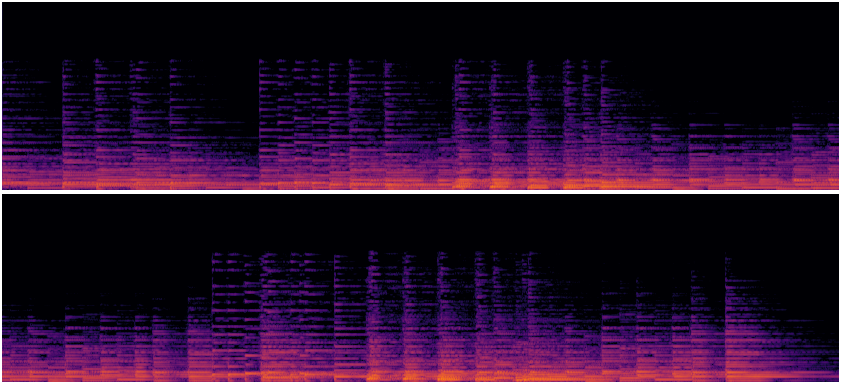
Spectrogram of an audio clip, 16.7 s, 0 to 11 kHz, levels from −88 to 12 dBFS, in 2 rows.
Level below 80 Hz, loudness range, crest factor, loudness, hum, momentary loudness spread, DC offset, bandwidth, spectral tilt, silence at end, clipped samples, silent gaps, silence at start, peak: -56 dBFS; 7 LU; 20 dB; -29 LUFS; none; 10 LU; under 0.1%; 7.6 kHz; -8.5 dB/octave; 0 s; under 0.1%; none; 0 s; -8 dBFS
